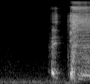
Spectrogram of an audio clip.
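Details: A short indrawn catch followed by an explosive, hissing burst: a single sneeze from a girl.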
